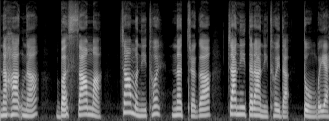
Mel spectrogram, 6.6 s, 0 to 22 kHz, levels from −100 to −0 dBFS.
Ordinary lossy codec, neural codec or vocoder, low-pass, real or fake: none; none; none; real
